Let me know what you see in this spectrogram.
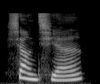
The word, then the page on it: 向前: xiàng qián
